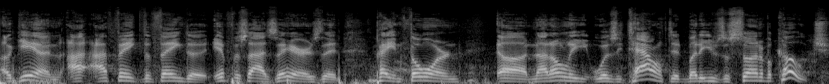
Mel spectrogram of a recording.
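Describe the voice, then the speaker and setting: The man's pitch shows ordinary variation, heard amid noticeable background noise. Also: fairly high pitch for a man, moderate pace. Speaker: former college quarterback turned radio co-host. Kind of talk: casual sports talk.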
